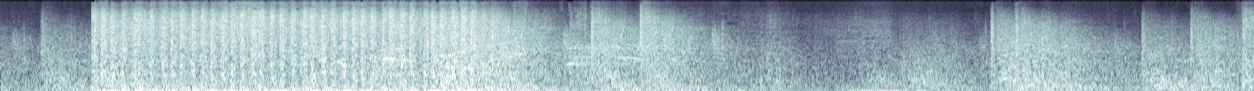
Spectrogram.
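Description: Company of Heroes battle in which a squad comes under fire: a dense, loud barrage of mixed rifle and machine-gun shots with rumbling blasts, continuous throughout and easing slightly toward the end.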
